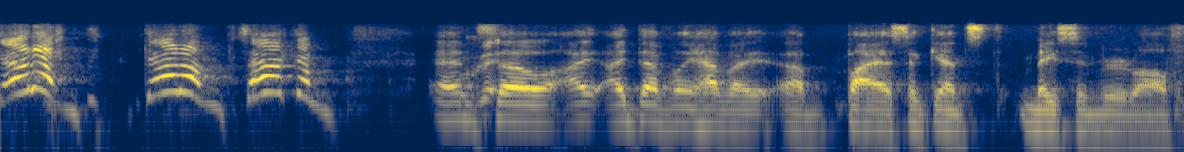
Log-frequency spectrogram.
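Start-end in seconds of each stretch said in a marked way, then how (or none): 0.0-1.7 put-on old lady voice, much higher. Cheering against a player he dislikes while watching, old lady voice. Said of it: "I sounded like that old lady".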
